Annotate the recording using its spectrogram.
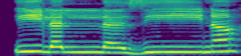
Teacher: وَمَا لَهُم مِّن نَاصِرِينَ أَلَمْ تَرَ إِلَى الَّذِينَ، یہاں دیکھیں إِلَى الَّذِي، یہاں پہ یا مدہ ہو رہا ہے، یا ساکن سے پہلے زیر ہے، تو ہم اسے 2 یا 3 حرکت کے برابر کھینچے پڑھیں گے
